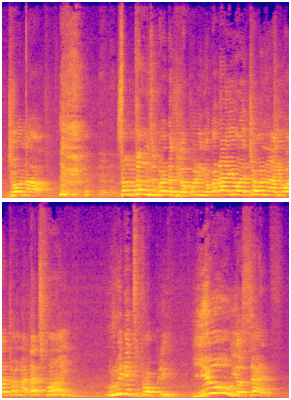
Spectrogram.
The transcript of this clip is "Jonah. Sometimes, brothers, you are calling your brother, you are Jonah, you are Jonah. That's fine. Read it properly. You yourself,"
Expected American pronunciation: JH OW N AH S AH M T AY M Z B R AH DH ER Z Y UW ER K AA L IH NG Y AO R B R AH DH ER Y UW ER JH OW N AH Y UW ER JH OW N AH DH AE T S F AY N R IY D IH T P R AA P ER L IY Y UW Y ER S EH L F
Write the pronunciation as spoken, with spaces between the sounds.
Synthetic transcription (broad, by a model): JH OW N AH S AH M T AY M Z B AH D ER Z Y UW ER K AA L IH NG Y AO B AH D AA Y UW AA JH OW N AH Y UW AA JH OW N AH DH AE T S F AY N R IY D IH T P R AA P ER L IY Y UW Y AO S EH L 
